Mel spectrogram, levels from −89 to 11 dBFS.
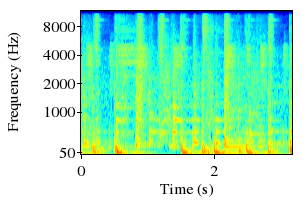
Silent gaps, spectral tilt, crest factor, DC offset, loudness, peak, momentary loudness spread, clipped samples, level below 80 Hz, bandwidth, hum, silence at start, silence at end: none; -4 dB/octave; 16 dB; under 0.1%; -19 LUFS; -2 dBFS; 4 LU; under 0.1%; -24 dBFS; 11.5 kHz; none; 0 s; 0 s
